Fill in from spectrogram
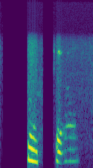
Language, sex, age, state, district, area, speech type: Hindi, female, 45-60, Uttar Pradesh, Hardoi, rural, conversation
